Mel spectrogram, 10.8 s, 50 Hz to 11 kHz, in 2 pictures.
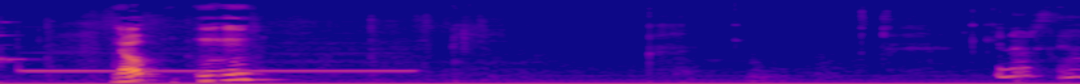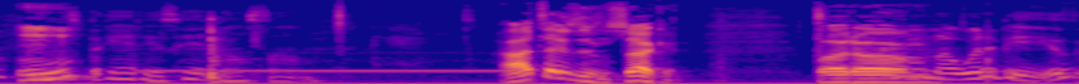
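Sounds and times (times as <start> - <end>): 
brief steady phone tone: 0.0 - 2.1, 6.6 - 8.2
constant low electrical hum: 0.0 - 10.7
speech: 0.6 - 1.4, 5.0 - 10.7.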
